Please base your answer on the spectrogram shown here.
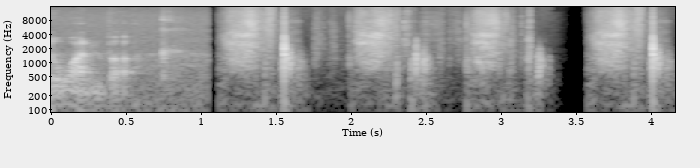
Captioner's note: page turning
